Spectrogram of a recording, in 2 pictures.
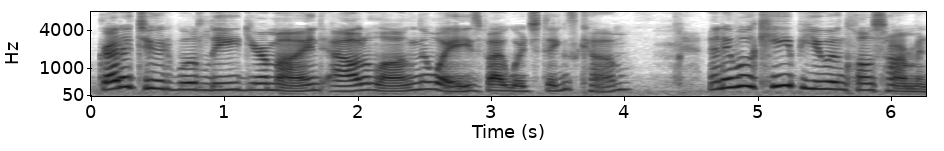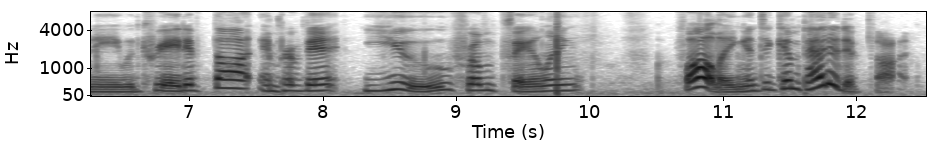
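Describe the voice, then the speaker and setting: A woman narrates a self-help audiobook in a medium-pitched voice with a noticeable creak. Her phrasing is deliberate and emphatic, moving between read text and informal commentary. The sound is close and dry. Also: lively intonation, no echo. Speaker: audiobook reader adding personal commentary.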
